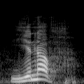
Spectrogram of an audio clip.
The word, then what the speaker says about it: enough: It is a phonetic script. Second syllable should be stressed. Enough.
